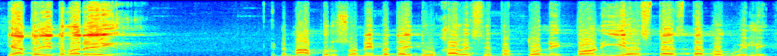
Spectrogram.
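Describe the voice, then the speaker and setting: A man's voice: fairly low pitch, a little slow, big-room sound, low-quality recording. A man giving a folksy devotional discourse, telling anecdotes and acting out villagers in quoted voices. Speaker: spiritual storyteller.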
